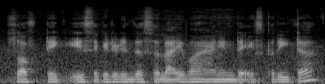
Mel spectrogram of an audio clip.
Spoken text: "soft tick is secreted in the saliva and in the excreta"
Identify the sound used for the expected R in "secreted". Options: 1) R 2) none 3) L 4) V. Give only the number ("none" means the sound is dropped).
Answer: 2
